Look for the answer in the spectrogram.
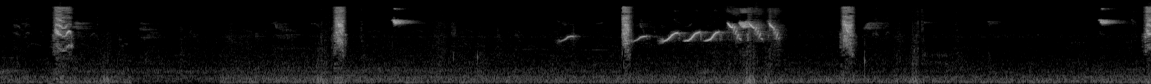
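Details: Double-collared seedeater, tui tui song type used as a tutor for training males, with female calls. Scattered sharp chips and short high whistles surround a single fast run of rising swept notes that climb toward the end.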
